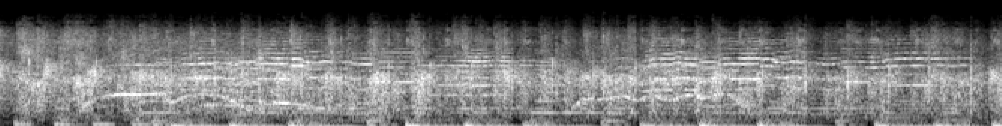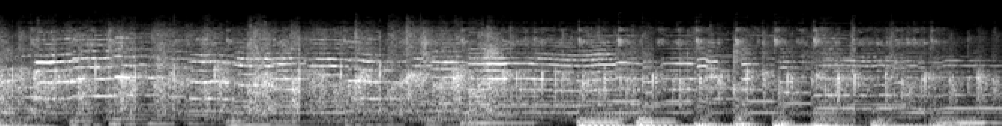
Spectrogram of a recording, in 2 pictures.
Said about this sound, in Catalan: Així que rebem-lo com es mereix, amb uns aplaudiments ben sincronitzats.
